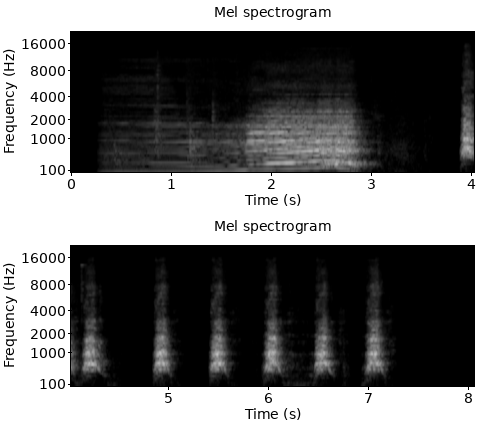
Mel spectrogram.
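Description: A cow mooing once, a long low moo that rises in pitch, followed about a second later by a dog barking seven times in quick succession.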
